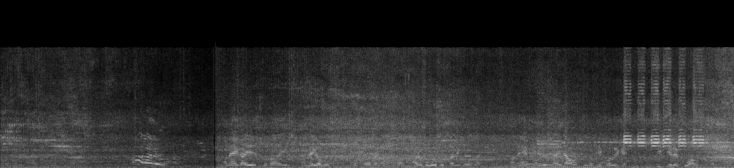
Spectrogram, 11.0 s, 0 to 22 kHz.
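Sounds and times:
motorbikes and scooters passing: 0.0 - 2.0, 2.6 - 11.0.

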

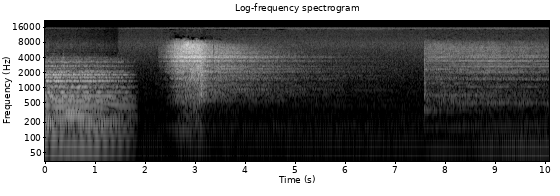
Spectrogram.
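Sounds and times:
steady low hum: 0.6 - 10.0
noisy whoosh: 2.3 - 7.0.

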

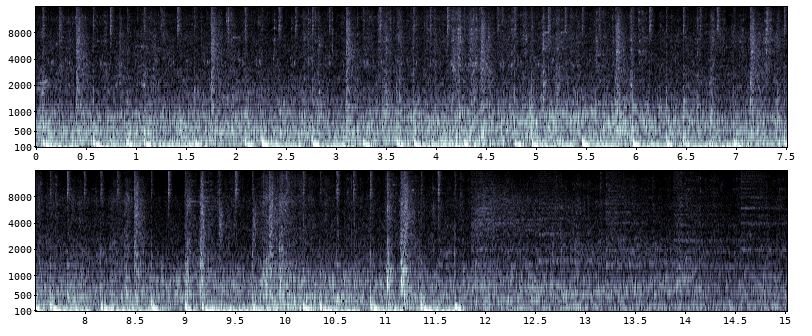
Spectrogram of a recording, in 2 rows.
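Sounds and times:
music: 0.0 - 15.0
toy train clattering on rails: 0.0 - 15.0.

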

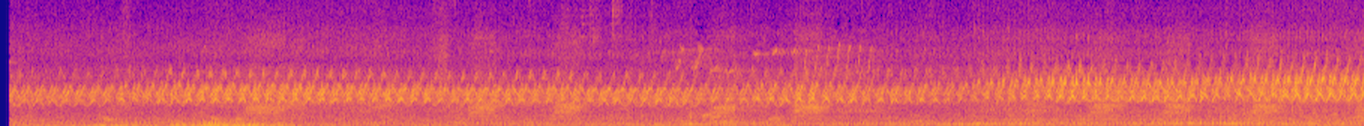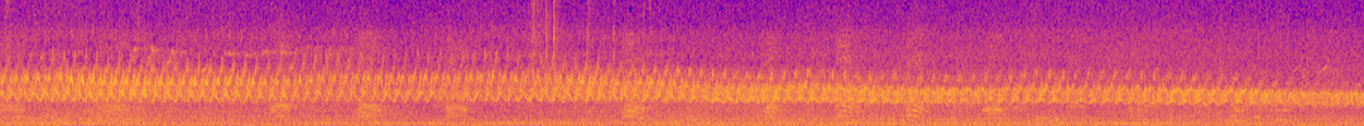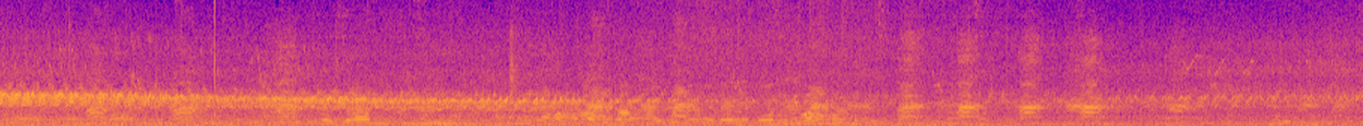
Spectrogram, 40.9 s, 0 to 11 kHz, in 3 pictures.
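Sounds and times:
wind turbine whining: 0.1 - 39.1.

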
